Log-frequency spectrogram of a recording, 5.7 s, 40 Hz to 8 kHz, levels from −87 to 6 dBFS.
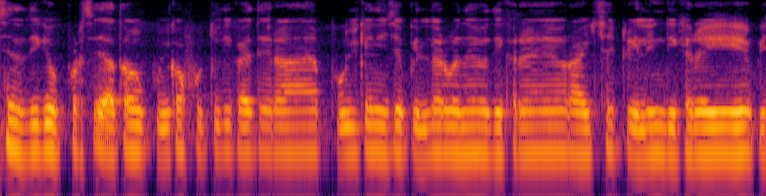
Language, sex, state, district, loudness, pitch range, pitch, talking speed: Hindi, male, West Bengal, Jhargram, -17 LUFS, 130-135 Hz, 135 Hz, 280 wpm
